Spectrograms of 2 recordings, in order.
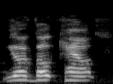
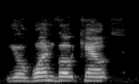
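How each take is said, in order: First: Slow, with the stress on "vote" in "Your vote counts"; "Your vote counts" said slowly, leaning on "vote"; slogan, stress on vote. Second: Slow, with "one" stressed in "your one vote counts". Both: Retold or imitated. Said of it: "I hear us saying".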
